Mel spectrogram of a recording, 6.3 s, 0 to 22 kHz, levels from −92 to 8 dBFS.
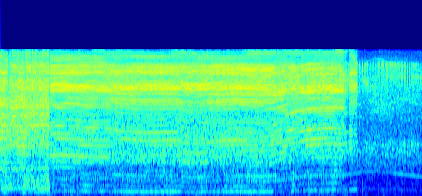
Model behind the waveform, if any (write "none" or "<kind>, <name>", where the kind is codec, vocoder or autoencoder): none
